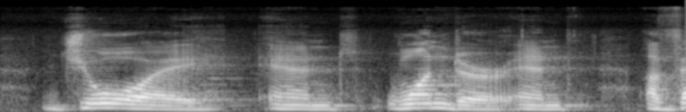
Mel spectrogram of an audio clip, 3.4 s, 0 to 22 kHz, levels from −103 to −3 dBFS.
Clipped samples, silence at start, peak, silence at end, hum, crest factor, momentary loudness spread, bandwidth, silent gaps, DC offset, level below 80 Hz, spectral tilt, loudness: under 0.1%; 0.2 s; -2 dBFS; 0 s; none; 18 dB; 14 LU; 7.6 kHz; none; under 0.1%; -62 dBFS; -6.5 dB/octave; -19 LUFS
